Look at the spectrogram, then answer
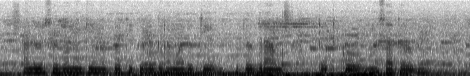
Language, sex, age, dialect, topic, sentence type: Bengali, male, 18-24, Jharkhandi, agriculture, question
